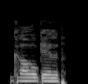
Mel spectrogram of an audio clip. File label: "graugelb", German; adjectives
